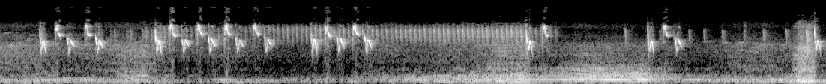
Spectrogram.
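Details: Bar-winged prinia, locally ciblek, delivering repeated short clusters of high, sharp, slurred chirps, three or four per cluster, with a rustling background and a faint hum.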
